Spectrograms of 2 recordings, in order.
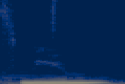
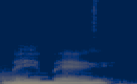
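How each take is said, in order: First: The word is said with an 'ee' vowel. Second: The word is said as two 'may' syllables.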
